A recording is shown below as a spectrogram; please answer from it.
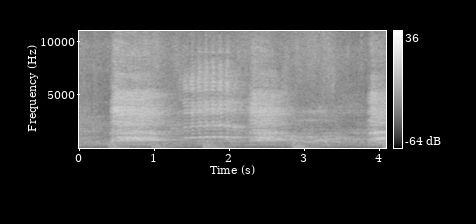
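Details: Angora goats at a goat judging competition, bleating in wavering, harmonic-rich calls of about a second each, roughly three in four seconds, with a steady low hum and indistinct voices in the background.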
